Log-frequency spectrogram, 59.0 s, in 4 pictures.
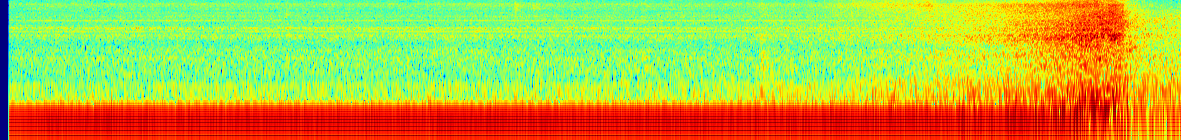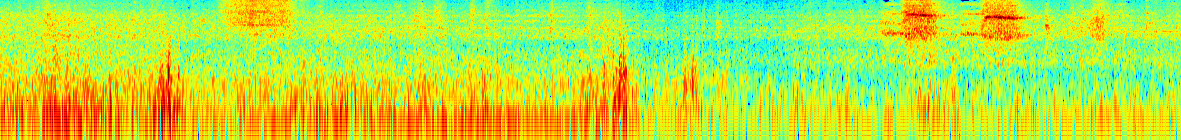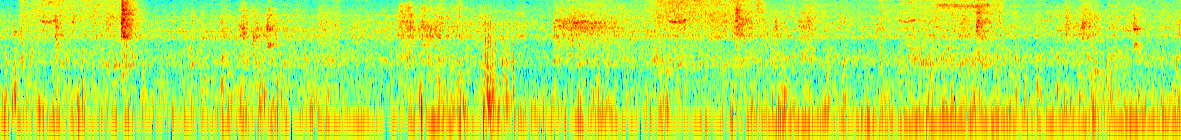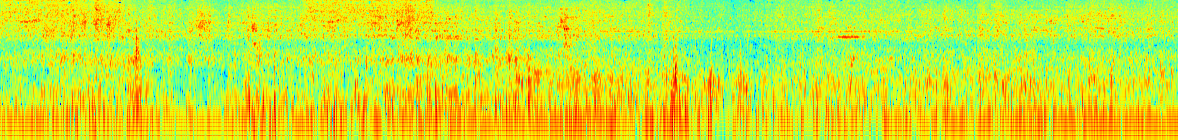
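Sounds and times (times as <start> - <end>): locomotive hum: 0.1 - 59.0
wheel squeals: 25.8 - 27.9, 29.8 - 31.2, 36.4 - 38.7, 54.6 - 55.4.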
